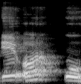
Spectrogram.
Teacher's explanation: अर्ध संवृत में आधा मुख द्वार जो है आधा मुख द्वार ही बंद होगा आधा खुला रहेगा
